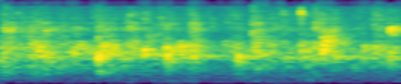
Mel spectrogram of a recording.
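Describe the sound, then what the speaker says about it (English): An audience at a spiritual lesson applauds in a soft, steady patter, faint and somewhat distant, with no clear speech over it. "Go ahead, give him a round of applause."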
